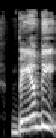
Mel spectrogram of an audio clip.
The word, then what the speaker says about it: Bambee: Bambi is an HR platform built for you, for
